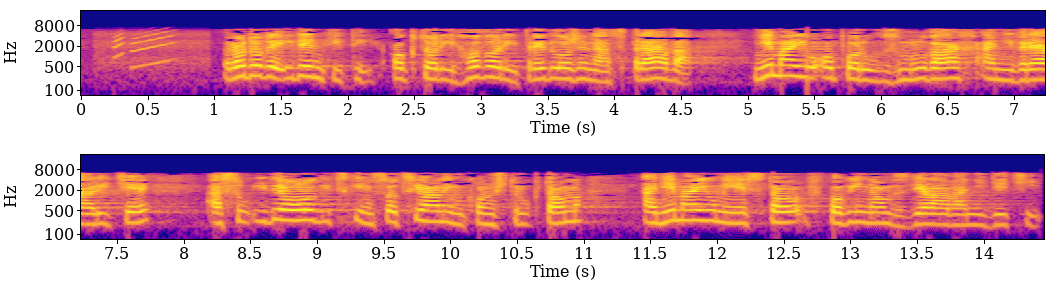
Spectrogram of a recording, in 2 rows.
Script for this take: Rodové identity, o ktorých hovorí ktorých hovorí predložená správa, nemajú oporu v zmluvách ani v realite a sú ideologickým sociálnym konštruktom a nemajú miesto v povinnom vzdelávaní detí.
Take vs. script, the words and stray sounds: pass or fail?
fail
